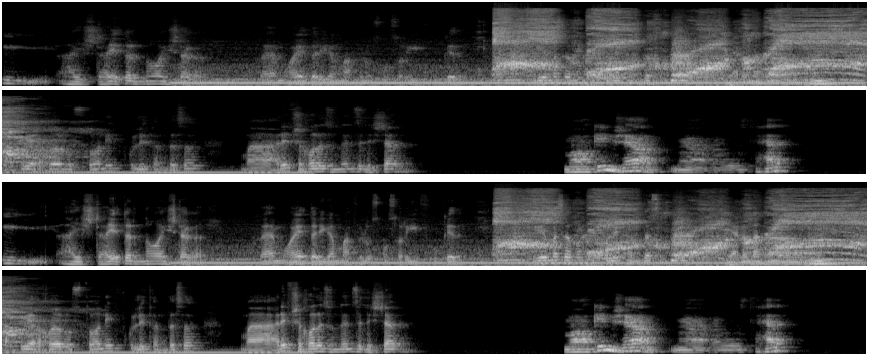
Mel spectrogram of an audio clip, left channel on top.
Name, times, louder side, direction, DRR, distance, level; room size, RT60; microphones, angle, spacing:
voice 1, 0.0-2.1 2.6-4.6 5.2-6.6 7.2-8.2 8.7-10.6 11.0-12.7, right 4 dB, 85° right, 0.5 m, -26 dB
sound 1, 1.7-8.6, left 2 dB, ahead, 0.7 m, -27 dB
sound 2, 4.8-9.5, left 2 dB, 40° left, 0.6 m, -20 dB
sound 3, 7.0-11.7, right 1 dB, 55° right, 0.8 m, -37 dB
voice 2, 8.0-8.4 14.3-16.4, right 2 dB, 25° right, 0.4 m, -23 dB
2.8 x 2.4 x 3.2 m
head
